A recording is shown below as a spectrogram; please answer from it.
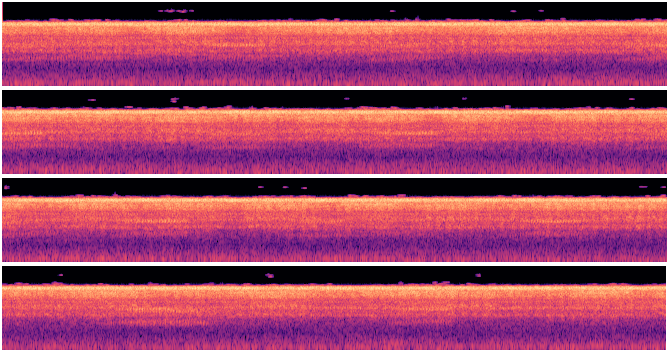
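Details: Continuous high whine from a chorus of male cicadas at dusk on a Georgia summer evening, calling to draw females. Soft, brief mid-pitched pulses recur at irregular intervals under the constant drone.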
